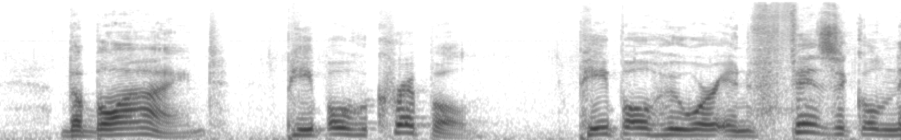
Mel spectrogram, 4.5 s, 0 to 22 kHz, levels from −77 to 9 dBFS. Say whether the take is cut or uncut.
cut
